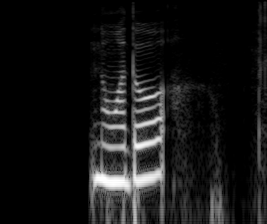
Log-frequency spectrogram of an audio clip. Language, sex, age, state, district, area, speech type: Santali, female, 30-45, West Bengal, Paschim Bardhaman, rural, spontaneous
